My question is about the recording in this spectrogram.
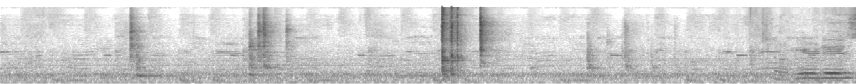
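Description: Scrapes and clacks from working a manual screen-printing press: a squeegee stroking ink across the mesh and the metal screen frame being lifted off the shirt. There are several short strokes, and the loudest pair of clacks comes about four and a half seconds in.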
